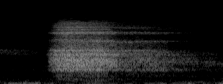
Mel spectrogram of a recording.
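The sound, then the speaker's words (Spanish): Slow, deep breath during a relaxation breathing exercise: after a quiet start, one long, airy breath begins strongly and then eases into a softer, drawn-out tail. “Inhala largo y profundo. Y exhala largo y profundo.”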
